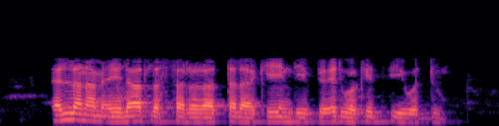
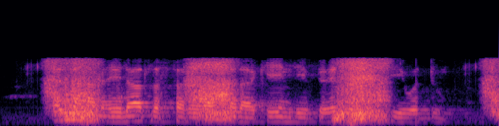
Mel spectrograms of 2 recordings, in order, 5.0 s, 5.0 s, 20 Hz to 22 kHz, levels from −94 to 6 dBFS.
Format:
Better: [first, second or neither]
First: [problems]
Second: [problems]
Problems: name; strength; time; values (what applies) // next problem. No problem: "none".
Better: first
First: none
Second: background sound (Cat); 4 dB above the speech // room echo; dies away in 1.2 s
